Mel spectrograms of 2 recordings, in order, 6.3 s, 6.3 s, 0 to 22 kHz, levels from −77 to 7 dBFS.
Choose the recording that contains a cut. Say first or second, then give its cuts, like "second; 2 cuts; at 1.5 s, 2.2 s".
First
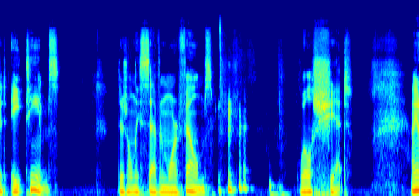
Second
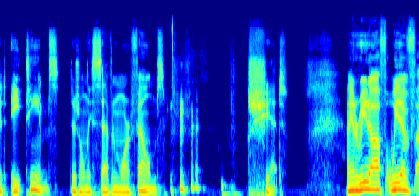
second; 2 cuts; at 1.0 s, 3.7 s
